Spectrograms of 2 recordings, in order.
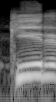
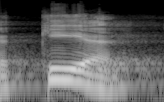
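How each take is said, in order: First: केर as one syllable, plain "ay" before r; wrong pronunciation. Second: केयर with a "ya" glide, falling lower; correct pronunciation. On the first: Teacher rules out a misreading, केर said as one syllable. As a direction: say केर without any "ya" glide. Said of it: "केर नहीं या कार नहीं". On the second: Teacher gives children the right reading, केयर said with a glide. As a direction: say केयर drawn into two sounds, "kay-yar". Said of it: "केर नहीं या कार नहीं पढ़ा जाएगा". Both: Shown as a demonstration.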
